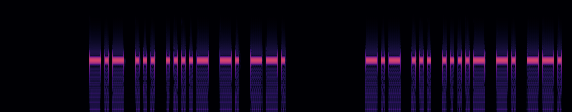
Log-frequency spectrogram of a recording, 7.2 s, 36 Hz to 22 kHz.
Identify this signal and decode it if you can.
Morse code, heard as a keyed tone, about 25 wpm, 700 Hz. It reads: KS4NG KS4NG
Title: USA Call Signs - 5 Characters - Repeated 2x - 25wpm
